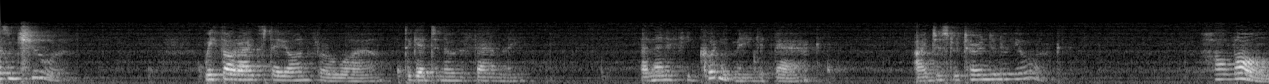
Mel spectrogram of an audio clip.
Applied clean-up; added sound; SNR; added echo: none; none; none; reverberation time 1.3 s.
